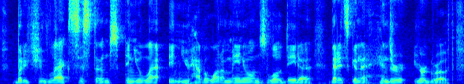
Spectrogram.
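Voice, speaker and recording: With a non-native accent, a man talks in a very deep, low pitch and a dark, mellow tone, his intonation monotone and flat, with hardly any pauses. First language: not English. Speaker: sales consultant. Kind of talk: tutorial. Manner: casual, conversational with fillers.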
